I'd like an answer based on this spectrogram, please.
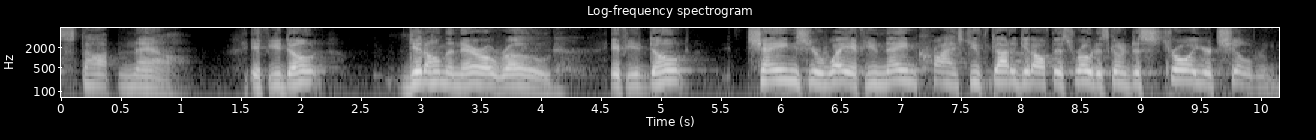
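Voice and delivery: earnest, urgent pleading with full intensity. Recounting begging parents not to let their daughter do this, reenacting own pleading. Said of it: "I pleaded on my knee with them".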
